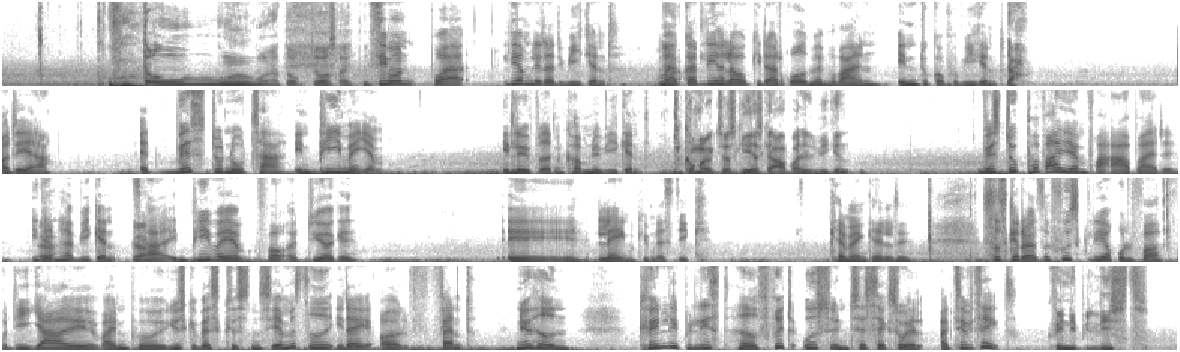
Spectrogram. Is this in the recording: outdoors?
yes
